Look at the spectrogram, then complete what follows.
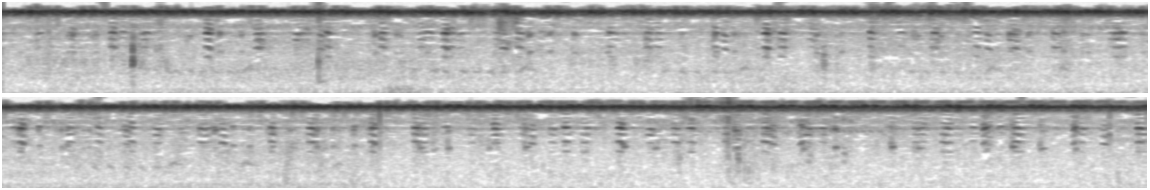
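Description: Steady high-pitched chorus of insects at dusk, one unbroken shrill tone with faint pulsing beneath it.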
